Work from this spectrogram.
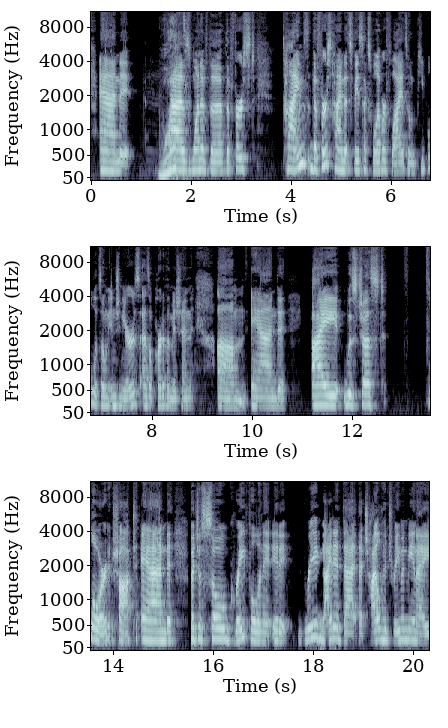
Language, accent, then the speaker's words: English; Houston, Texas, United States; I grew up in Houston, and so was exposed to NASA and human spaceflight from a very young age.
